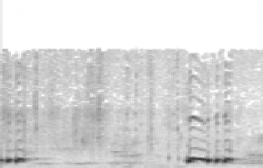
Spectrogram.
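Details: Local zebra dove singing, used to prompt other doves to sing: short staccato coos around one pitch open the passage, then after a pause a second run of four quick coos, over a steady low hum.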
